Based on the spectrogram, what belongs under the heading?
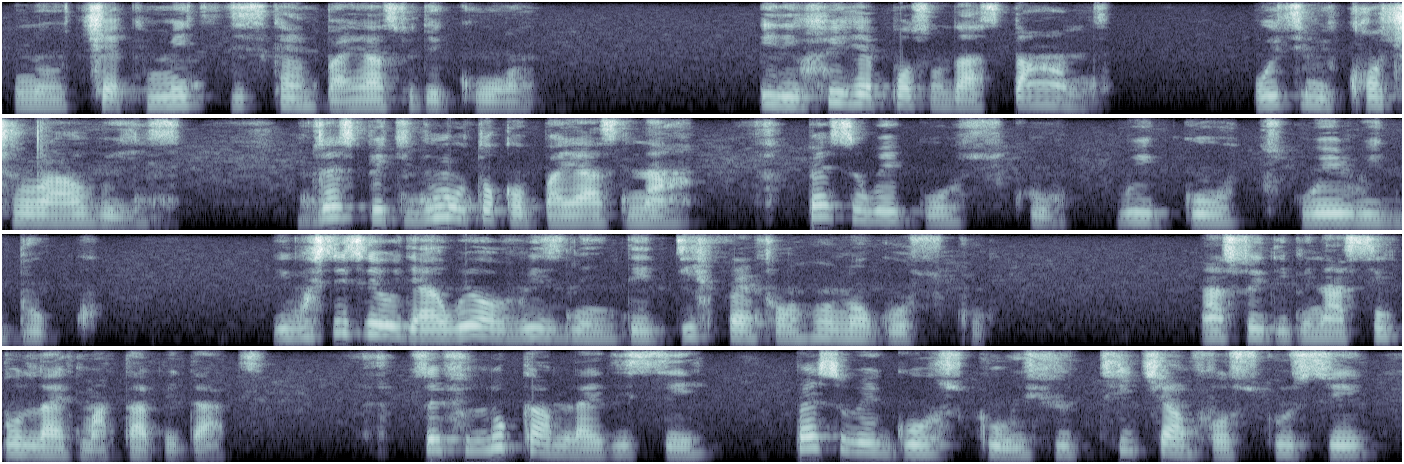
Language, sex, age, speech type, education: Nigerian Pidgin, female, 30-45, spontaneous, tertiary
